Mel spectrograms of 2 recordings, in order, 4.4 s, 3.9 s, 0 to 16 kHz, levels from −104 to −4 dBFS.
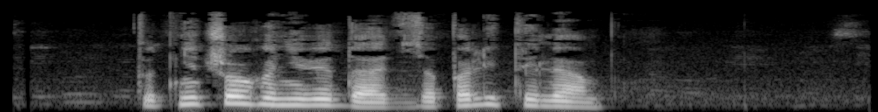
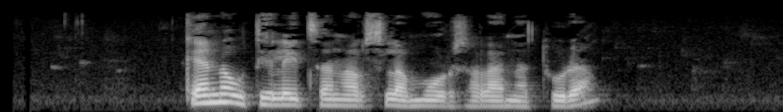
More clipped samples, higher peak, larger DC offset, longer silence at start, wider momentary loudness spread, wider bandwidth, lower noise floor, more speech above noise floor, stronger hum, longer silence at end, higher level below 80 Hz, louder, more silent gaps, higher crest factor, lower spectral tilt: neither; about the same, -10 dBFS vs -10 dBFS; neither; second, 0.7 s vs 0.95 s; first, 13 LU vs 7 LU; about the same, 11.5 kHz vs 11 kHz; about the same, -71 dBFS vs -73 dBFS; about the same, 43 dB vs 46 dB; neither; first, 1.4 s vs 0.9 s; about the same, -80 dBFS vs -82 dBFS; about the same, -28 LUFS vs -28 LUFS; neither; about the same, 20 dB vs 22 dB; about the same, -6 dB/octave vs -5 dB/octave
